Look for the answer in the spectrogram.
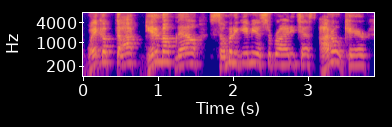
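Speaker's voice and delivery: high, urgent mock outburst; flipping out, retold. Sailor demanding a sobriety test to prove himself, retold high-pitched flip-out. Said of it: "I flipped out".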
